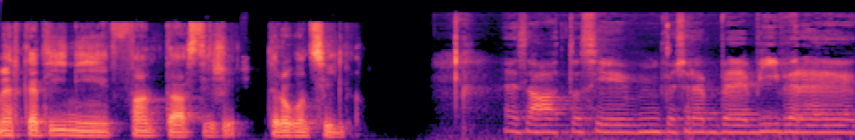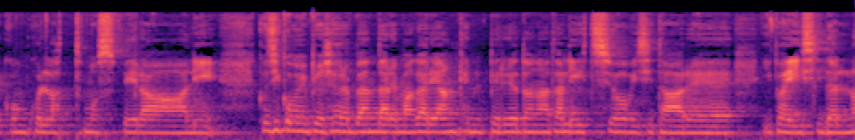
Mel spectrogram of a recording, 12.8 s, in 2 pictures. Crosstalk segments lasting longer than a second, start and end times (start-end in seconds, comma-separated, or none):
none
